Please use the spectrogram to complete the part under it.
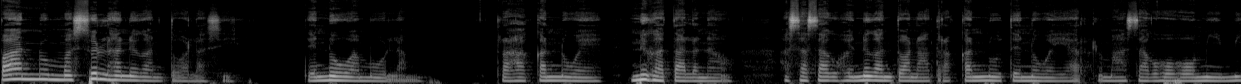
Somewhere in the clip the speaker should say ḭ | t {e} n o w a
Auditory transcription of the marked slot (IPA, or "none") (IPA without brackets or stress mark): e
